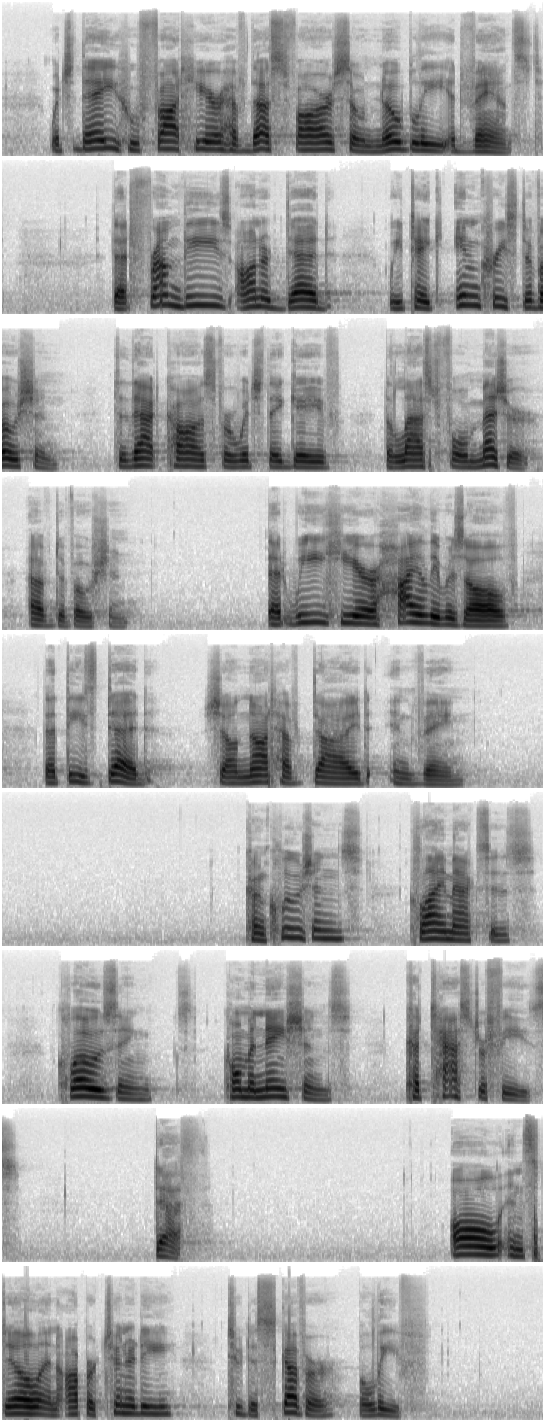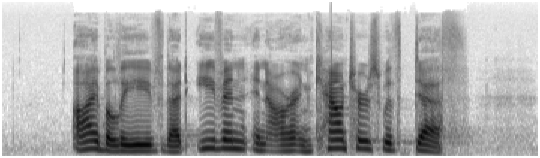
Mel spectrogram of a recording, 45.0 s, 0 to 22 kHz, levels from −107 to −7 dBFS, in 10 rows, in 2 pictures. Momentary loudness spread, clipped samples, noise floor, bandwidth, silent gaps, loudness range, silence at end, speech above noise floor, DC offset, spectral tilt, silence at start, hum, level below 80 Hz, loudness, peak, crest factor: 15 LU; under 0.1%; -68 dBFS; 15.5 kHz; none; 10 LU; 0.8 s; 50 dB; under 0.1%; -6 dB/octave; 0.4 s; none; -70 dBFS; -18 LUFS; 0 dBFS; 20 dB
